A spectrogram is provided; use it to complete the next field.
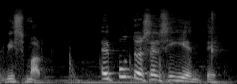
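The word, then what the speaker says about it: Bismarck: señor que llamaba ot Bin Mark sí lo pronuncié mal bismark el punto es el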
